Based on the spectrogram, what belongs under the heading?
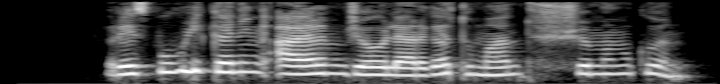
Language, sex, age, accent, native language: Uzbek, female, 18-24, Namangan, Uzbek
